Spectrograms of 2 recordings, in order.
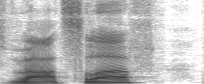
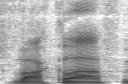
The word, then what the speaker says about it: Václav: My like official legal first name is Václav. But everyone pronounces it as Vaclav, which I hate.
